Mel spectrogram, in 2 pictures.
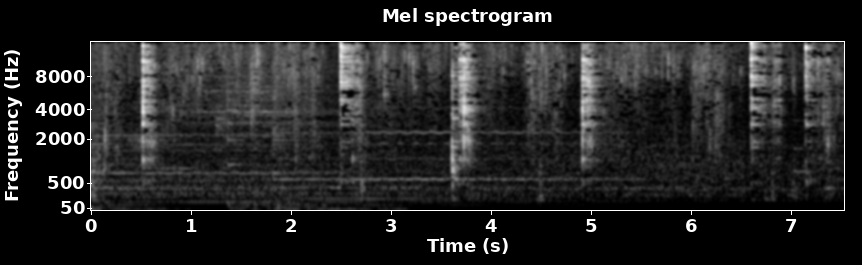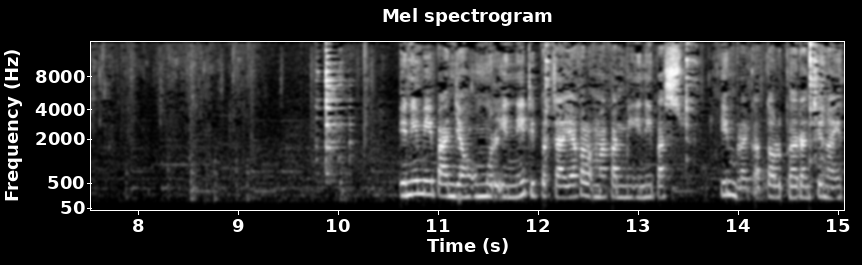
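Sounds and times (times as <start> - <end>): spoon clinking against bowl: 2.5 - 3.0, 3.6 - 4.0, 9.8 - 10.3.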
